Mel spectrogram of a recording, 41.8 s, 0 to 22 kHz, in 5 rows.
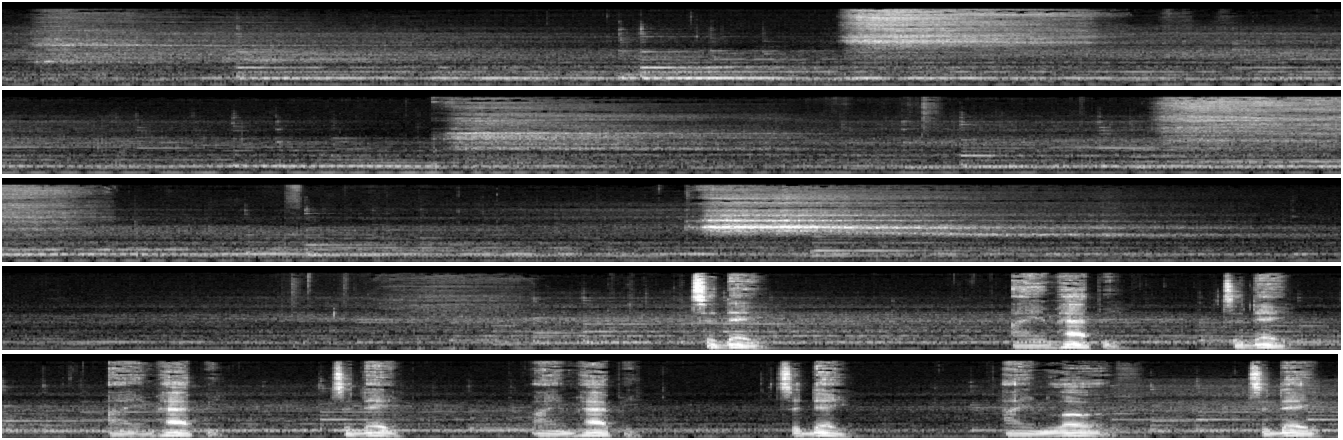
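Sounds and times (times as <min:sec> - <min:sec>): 
deep breathing in through the nose and out through the mouth: 0:00.0 - 0:03.0, 0:05.2 - 0:08.4, 0:11.0 - 0:18.7, 0:20.0 - 0:25.8, 0:27.2 - 0:30.2
soft steady musical drone: 0:00.0 - 0:41.8
speech: 0:29.5 - 0:29.9, 0:31.8 - 0:32.2, 0:32.8 - 0:33.2, 0:34.5 - 0:34.9, 0:35.6 - 0:36.0, 0:36.8 - 0:37.5, 0:38.4 - 0:38.8, 0:39.7 - 0:40.5, 0:41.3 - 0:41.8.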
